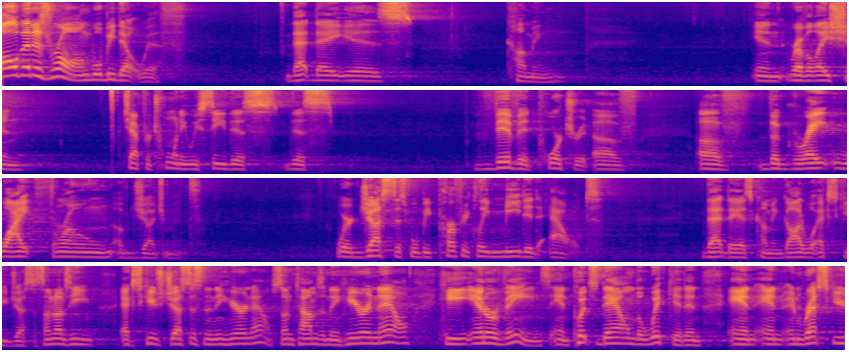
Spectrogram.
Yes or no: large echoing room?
yes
